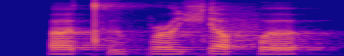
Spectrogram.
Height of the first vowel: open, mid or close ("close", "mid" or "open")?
open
